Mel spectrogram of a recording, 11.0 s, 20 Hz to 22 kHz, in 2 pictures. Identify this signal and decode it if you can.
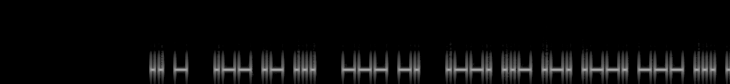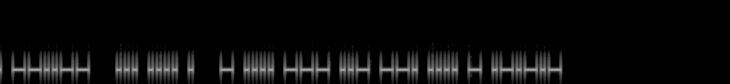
Morse code, heard as a keyed tone, about 40 wpm, 700 Hz. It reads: IT WAS ON PURPOSE, SHE THOUGHT.
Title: Sentences from Top 800 Words 40wpm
